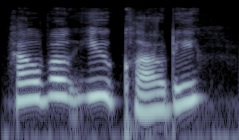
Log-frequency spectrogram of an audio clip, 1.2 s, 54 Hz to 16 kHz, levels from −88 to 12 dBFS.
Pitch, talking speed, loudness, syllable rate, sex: 265 Hz, 200 wpm, -17 LUFS, 5.9 syllables/s, female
